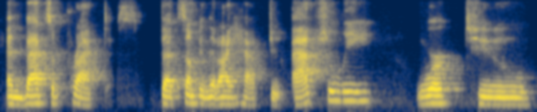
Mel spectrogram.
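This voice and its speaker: An older woman with a low voice speaks slowly and thoughtfully, pausing mid-sentence as she reflects on her work. The recording is roomy and echoing. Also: a little mellow. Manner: measured, thoughtful, with deliberate pauses mid-sentence. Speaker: poet and artist being interviewed. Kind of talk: reflective talk about own creative work at a book event. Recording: roomy, echoing live event sound.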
